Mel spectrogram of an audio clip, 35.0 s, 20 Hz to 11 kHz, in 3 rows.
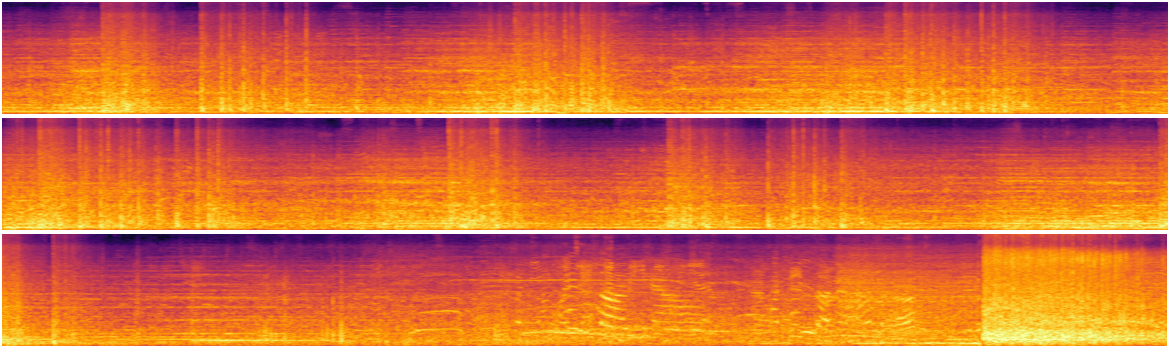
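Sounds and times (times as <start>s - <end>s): fireworks bursting and crackling: 0.0s - 4.0s, 4.6s - 6.6s, 8.3s - 10.8s, 11.7s - 17.2s, 33.1s - 34.9s
music playing: 0.0s - 27.3s.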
